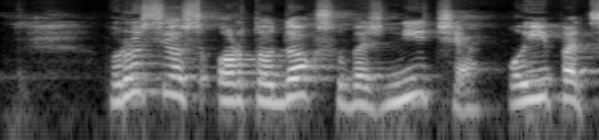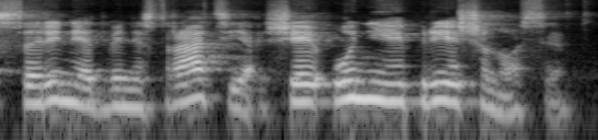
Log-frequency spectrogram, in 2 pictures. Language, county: Lithuanian, Tauragė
